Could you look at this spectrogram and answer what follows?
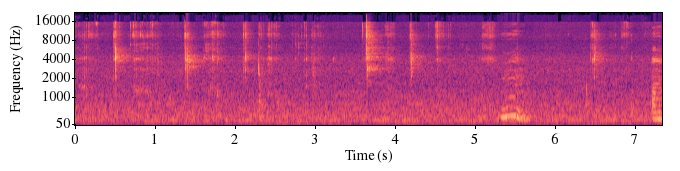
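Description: Crunchy Jollibee fast food, fries with gravy, being chewed close to the microphone, a few crisp bites and a short muffled burst of munching against quiet room noise.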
